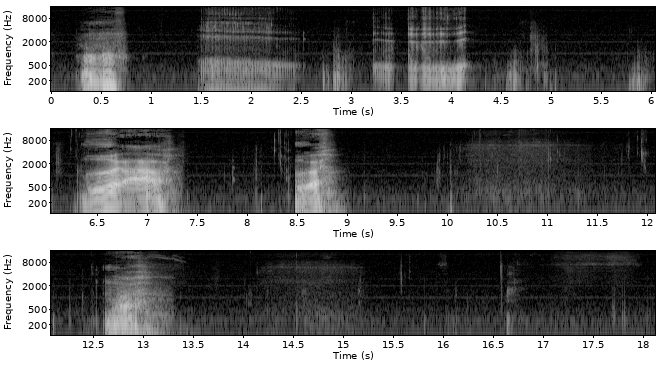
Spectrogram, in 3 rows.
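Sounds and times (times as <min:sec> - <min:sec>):
speech: 0:00.5 - 0:00.8, 0:06.7 - 0:07.3, 0:08.6 - 0:09.0
person gulping a drink in loud wet swallows: 0:01.5 - 0:05.1.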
